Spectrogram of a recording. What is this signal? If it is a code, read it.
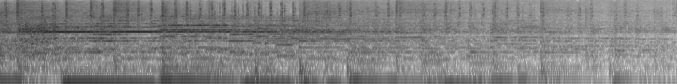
Dial-up modem handshake.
